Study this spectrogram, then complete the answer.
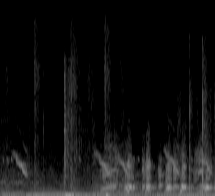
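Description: Hens in the Slime Rancher video game clucking in a busy coop, with repeated short bird calls over a low background hum.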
